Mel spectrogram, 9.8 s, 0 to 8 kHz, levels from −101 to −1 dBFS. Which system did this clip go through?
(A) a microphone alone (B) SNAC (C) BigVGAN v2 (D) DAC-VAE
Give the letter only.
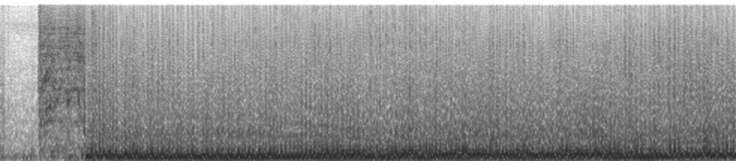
A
